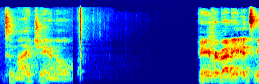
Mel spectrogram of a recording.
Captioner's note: slapping sound effect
